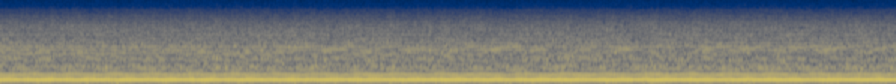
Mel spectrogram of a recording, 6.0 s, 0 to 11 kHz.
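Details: 1979 Evinrude 35hp two-stroke outboard on the water after adjustments; it earlier failed to reach wide open throttle. Insulation recently added. Now a smooth, unwavering drone at one pitch under load, no misses or stumbles; running normally.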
